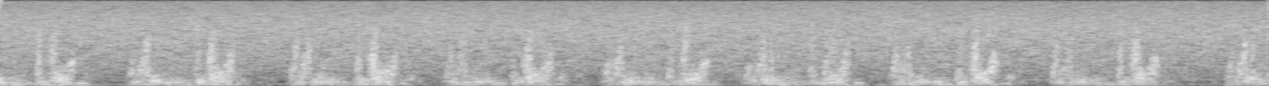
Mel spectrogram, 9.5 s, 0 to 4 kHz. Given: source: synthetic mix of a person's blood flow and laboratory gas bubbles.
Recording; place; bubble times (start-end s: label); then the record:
Doppler ultrasound of blood flow; precordium
1.11-1.16 s: bubbles
6.71-6.83 s: bubbles
From the record:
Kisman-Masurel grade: 121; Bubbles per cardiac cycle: 1 to 2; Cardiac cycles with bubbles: 10 to 50%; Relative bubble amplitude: barely perceptible (0.100 to 0.250); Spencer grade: 2 (many but less than half of the cardiac periods contain bubble signals, singularly or in groups); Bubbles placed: only in the low amplitude regions of the cardiac cycle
